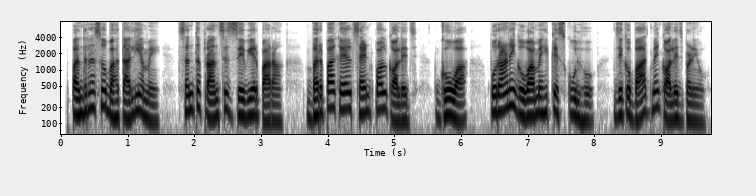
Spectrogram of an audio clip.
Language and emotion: Sindhi, neutral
